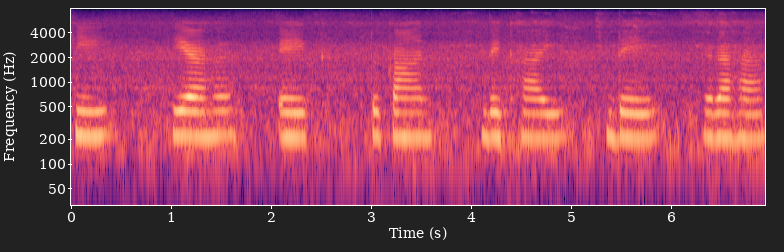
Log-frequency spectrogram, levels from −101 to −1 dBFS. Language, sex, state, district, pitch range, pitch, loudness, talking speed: Hindi, female, Bihar, Kaimur, 210-220 Hz, 215 Hz, -19 LUFS, 60 wpm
